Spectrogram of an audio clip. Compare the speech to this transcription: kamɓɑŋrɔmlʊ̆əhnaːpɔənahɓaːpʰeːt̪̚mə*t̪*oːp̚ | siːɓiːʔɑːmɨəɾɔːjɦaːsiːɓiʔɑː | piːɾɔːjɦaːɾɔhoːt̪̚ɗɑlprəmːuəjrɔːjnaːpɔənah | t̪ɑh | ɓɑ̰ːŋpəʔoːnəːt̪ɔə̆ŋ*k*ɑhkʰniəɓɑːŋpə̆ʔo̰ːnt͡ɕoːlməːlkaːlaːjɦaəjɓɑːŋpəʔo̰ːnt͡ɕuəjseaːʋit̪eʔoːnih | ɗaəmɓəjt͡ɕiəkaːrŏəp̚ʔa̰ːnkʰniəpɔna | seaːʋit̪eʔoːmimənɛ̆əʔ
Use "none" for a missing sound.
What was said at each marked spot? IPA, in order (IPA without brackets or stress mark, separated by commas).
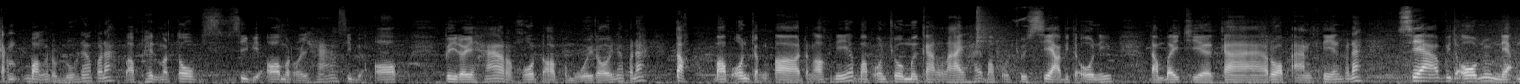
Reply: t̪, ʔ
